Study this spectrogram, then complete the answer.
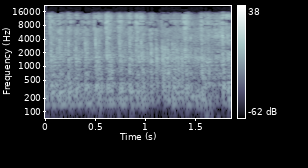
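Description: Rapid, continuous crackling bangs of illegal fireworks bursting across a residential neighborhood, dense and overlapping like sustained gunfire, loud and steady throughout.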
